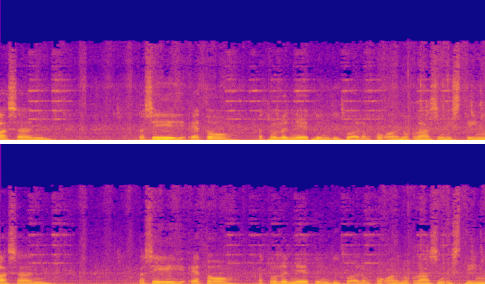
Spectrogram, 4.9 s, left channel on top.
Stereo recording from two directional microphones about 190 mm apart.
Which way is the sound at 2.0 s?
30° left (ahead or behind).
